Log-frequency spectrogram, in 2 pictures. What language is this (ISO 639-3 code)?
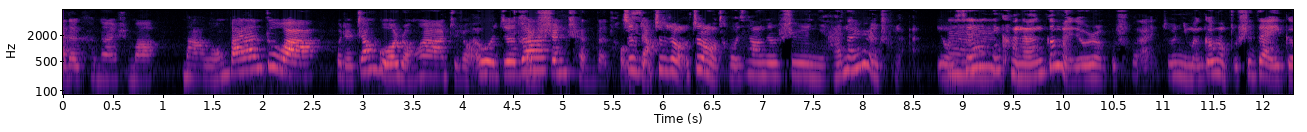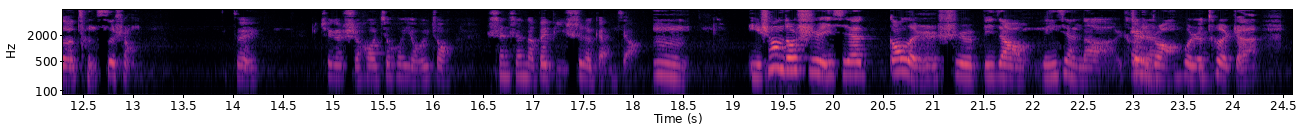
zho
